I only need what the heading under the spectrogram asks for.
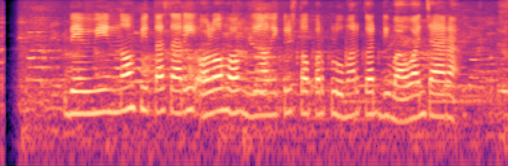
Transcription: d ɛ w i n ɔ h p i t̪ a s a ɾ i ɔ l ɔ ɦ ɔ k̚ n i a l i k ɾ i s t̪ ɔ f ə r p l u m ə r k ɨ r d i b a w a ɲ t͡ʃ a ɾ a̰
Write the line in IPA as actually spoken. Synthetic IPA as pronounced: d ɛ w i n ɔ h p i t̪ a s a ɾ i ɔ l ɔ ɦ ɔ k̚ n i a l i k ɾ i s t̪ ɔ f ə r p l u m ə r k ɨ r d i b a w a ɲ t͡ʃ a ɾ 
